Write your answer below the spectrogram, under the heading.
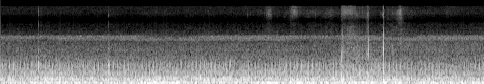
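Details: Short burst of deep continuous purring from suckling kittens, with a handful of sharp clicks and rustles toward the end.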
